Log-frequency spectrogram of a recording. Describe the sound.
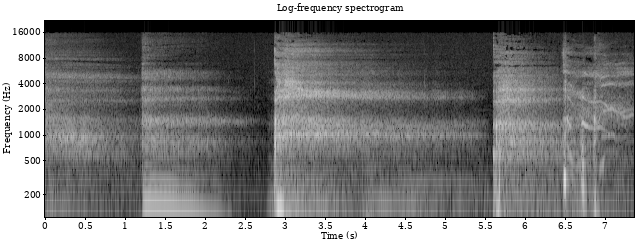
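Four loud voiced 'ahh' exhales in a row, breathy and drawn out like a satisfied sigh after taking a sip of a drink, each made by a voice imitating the sound a grandpa used to make after a sip, with no words spoken.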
